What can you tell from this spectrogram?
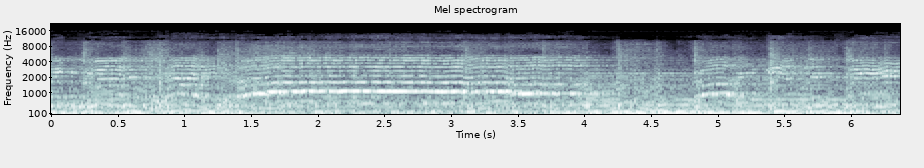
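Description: A woman singing into a handheld microphone over pop backing music, holding one long note for about two seconds near the middle.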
